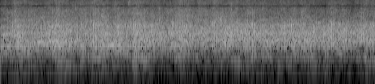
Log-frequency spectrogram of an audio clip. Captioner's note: audience applauding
